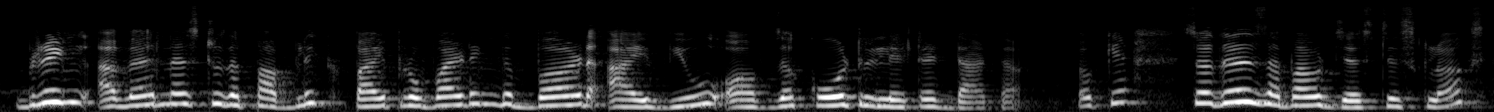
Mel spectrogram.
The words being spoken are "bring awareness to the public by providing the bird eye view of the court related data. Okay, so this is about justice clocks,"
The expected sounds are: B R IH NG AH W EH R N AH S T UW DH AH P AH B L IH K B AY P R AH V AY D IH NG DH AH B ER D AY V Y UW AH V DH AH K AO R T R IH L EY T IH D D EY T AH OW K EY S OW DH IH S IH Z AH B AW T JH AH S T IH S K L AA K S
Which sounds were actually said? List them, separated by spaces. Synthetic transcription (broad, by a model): B R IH NG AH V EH R N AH S T UW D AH P AH B L IH K B AY P R AH V AY D IH NG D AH B ER D AY V Y UW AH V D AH K AO R T R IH L EY T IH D D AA T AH OW K EY S OW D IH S IH Z AH B AW T JH AH S T IH S K L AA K S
